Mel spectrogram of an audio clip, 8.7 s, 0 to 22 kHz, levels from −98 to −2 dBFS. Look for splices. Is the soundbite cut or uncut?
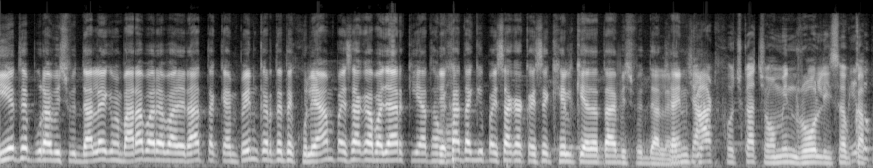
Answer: cut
